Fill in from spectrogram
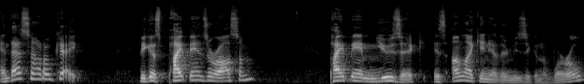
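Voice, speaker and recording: Vocal fry and very wide pitch swings in a man's speech. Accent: American. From US South, small-town Arkansas. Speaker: music educator and entrepreneur. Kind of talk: interview conversation.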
